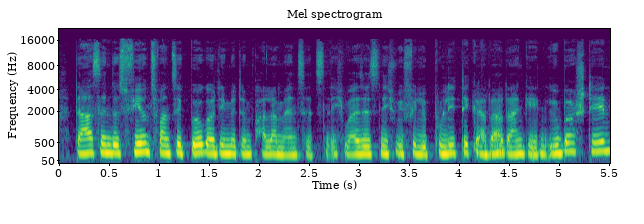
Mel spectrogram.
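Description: A woman speaks at a medium pitch in a somewhat breathy voice. Her intonation stays fairly even. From Germany. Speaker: stage actor and dramaturge. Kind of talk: interview. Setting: theatre. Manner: halting, many fillers.

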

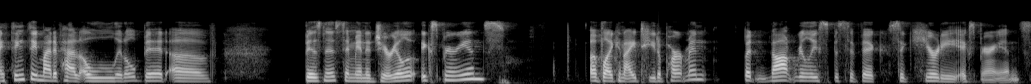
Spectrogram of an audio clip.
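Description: A woman with a plain, everyday voice speaks at a fairly quick pace with an American accent. Her pitch is fairly low and her intonation lively. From Florida, Tampa Bay area. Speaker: information security consultant. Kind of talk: casual interview.

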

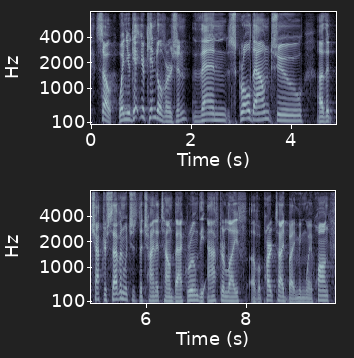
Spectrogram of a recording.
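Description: On a very clean recording with a silent background, a man in a normal speaking voice talks at a moderate pace with lively intonation. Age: 50s. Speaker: podcast host. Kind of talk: interview.

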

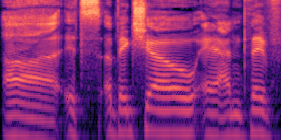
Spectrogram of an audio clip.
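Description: This is a man speaking at a medium pitch. The recording is very clean, with a silent background. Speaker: music journalist. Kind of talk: radio interview. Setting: radio studio. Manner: energetic.

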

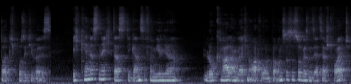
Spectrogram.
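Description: A man's medium-pitched, somewhat breathy voice, dark and mellow in tone, with ordinary pitch variation and audible room echo. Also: moderate pace. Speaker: podcast co-host. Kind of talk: casual chat.

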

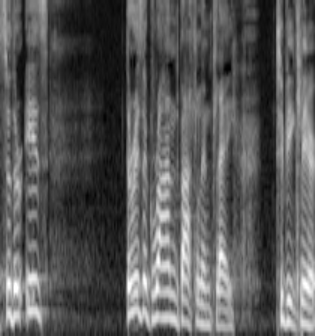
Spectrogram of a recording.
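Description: Someone speaks at a fairly quick pace in an Irish accent with lively intonation, on a very clean recording with a silent background. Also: woman. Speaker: senator. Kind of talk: public speech.

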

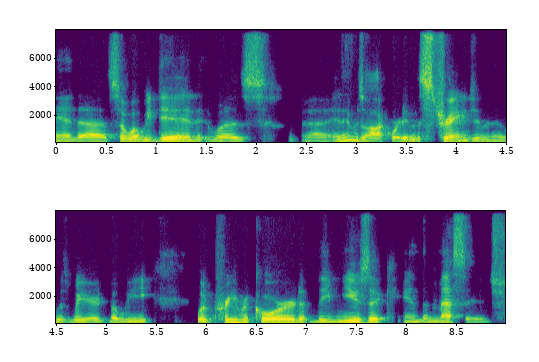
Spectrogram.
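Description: A man with an American accent has a normal speaking voice at a medium pitch. He speaks at a fairly slow pace with fairly even intonation. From Texas Panhandle. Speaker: campus pastor. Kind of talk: interview conversation.

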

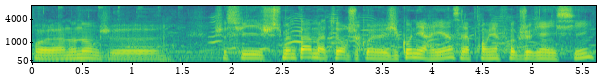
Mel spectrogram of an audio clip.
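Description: A man talks at a moderate pace with a fairly high pitch and ordinary pitch variation. Crowd noise sits in the background, and the room has an audible echo. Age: 40s. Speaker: event visitor. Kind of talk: vox pop interview.

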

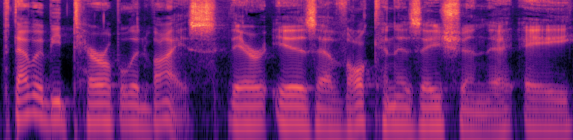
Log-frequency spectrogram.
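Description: At a moderate pace, a man with an unremarkable speaking voice talks in a fairly low pitch with ordinary pitch variation, in a very clean recording with a silent background. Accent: American. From Indianapolis, Indiana. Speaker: retired drug industry scientist and academic. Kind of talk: interview.

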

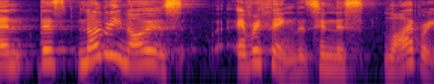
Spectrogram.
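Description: A woman speaks with an Australian accent and lively intonation. The recording is very clean, with a silent background. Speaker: non-fiction writer and former journalist. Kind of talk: talk to a live audience. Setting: library event with audience. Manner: hesitant, many ums and uhs.

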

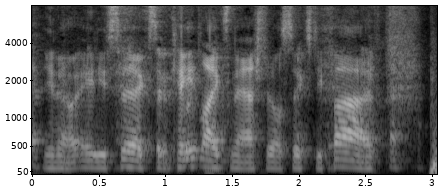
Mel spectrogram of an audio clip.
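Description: Talking at a fairly quick pace, a man with an American accent has a normal speaking voice, medium in pitch with fairly even intonation. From Arkansas, US South. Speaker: lawyer and startup executive. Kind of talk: casual interview.

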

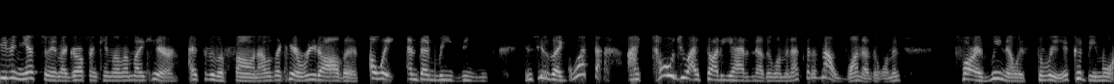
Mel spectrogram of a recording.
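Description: A woman with an American accent talks at a very fast pace in an animated tone with lively intonation. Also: medium pitch for a woman. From Florida. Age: 50s. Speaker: dating story guest. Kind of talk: casual chat.

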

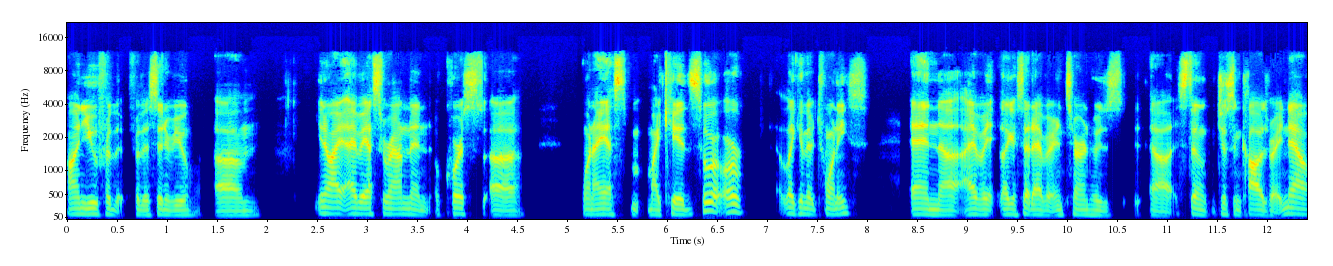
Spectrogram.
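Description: With a New Jersey accent, a man talks at a fairly quick pace in a fairly low, bright, sharp voice, the sound dry and close with no echo over a quiet background. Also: ordinary pitch variation. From Nutley, New Jersey, US. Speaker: podcast host. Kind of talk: casual interview.

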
